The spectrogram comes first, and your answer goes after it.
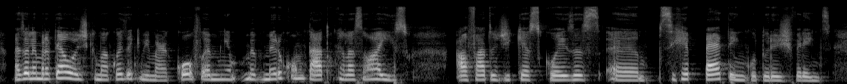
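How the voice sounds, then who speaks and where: Fairly quick in pace, a woman's unremarkable speaking voice sits at a medium pitch with fairly even intonation. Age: 30s. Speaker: podcast host. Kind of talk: casual voice-message book discussion.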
